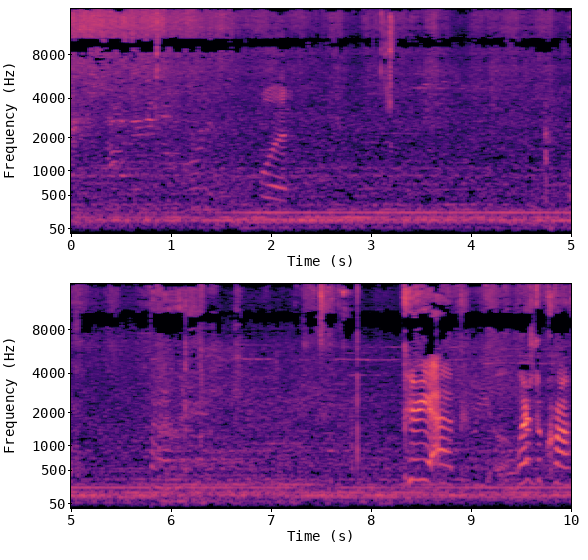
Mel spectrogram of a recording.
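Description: Steady low machine hum that runs unbroken, with a few short snatches of a voice about two seconds in and again near the end.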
